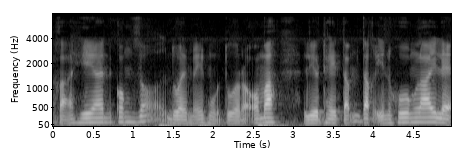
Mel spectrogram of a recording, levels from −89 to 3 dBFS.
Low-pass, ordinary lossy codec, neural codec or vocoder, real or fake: 7.2 kHz; AAC, 48 kbps; none; real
